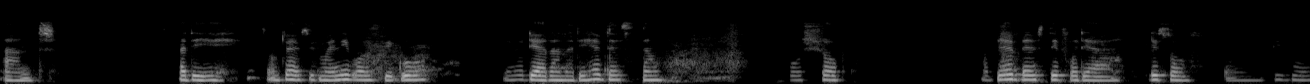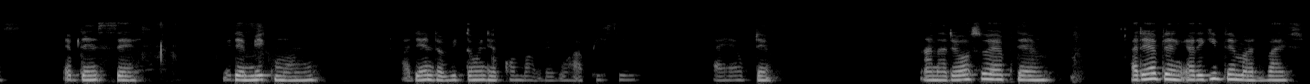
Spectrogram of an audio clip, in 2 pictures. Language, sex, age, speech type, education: Nigerian Pidgin, female, 46-60, spontaneous, tertiary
